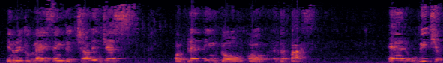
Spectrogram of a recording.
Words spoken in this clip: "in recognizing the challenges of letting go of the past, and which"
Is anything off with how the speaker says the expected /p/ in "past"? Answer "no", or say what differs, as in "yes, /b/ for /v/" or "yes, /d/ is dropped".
yes, /b/ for /p/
